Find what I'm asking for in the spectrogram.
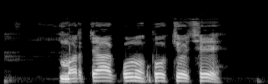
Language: Goaria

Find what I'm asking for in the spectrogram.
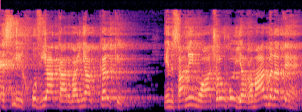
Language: Urdu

